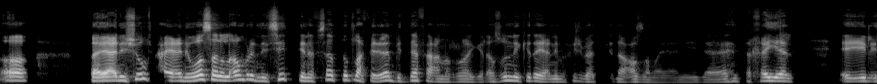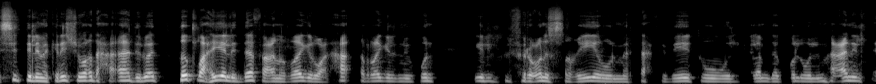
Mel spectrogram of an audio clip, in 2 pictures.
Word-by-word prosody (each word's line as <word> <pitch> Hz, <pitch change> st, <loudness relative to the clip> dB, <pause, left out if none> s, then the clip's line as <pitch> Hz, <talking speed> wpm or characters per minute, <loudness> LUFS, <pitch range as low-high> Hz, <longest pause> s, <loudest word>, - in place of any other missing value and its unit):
آه، 180 Hz, -1 st, +2 dB, 0.6 s
فيعني 185 Hz, 0 st, +7 dB
شوف 245 Hz, +5 st, 0 dB
ح -, -, +1 dB
يعني 170 Hz, -2 st, +2 dB
وصَل 215 Hz, +2 st, +5 dB
الأمر 210 Hz, +4 st, +1 dB
إن 160 Hz, -6 st, -4 dB
سِت 240 Hz, -4 st, -3 dB
نَفْسها 170 Hz, +7 st, -2 dB
بتطلَع 205 Hz, -3 st, -3 dB
في -, -, -8 dB
الإعلان 185 Hz, 0 st, -1 dB
بتدافع 175 Hz, 0 st, -6 dB
عن 130 Hz, -1 st, -10 dB
الراجل، 125 Hz, 0 st, -15 dB
أظن 170 Hz, +7 st, -5 dB
كده 160 Hz, -1 st, -7 dB
يعني 130 Hz, -1 st, -5 dB
ما 125 Hz, -, -17 dB
فيش 160 Hz, -, -20 dB
بعد 130 Hz, -3 st, -12 dB
كده 130 Hz, -3 st, -13 dB
عظمة 110 Hz, -5 st, -15 dB
يعني 105 Hz, +2 st, -27 dB
ده 115 Hz, +5 st, -15 dB
تخيل 160 Hz, -3 st, -1 dB, 0.5 s
ال 145 Hz, +1 st, -2 dB
السِت 200 Hz, +3 st, +4 dB
اللي 165 Hz, -3 st, +6 dB
ما 150 Hz, -, +2 dB
كانتش 180 Hz, +4 st, 0 dB
واخدة 175 Hz, -1 st, +3 dB
حقها 175 Hz, +1 st, +2 dB
دلوقتي 180 Hz, +3 st, -1 dB
تطلَع 210 Hz, 0 st, +8 dB
هي 180 Hz, +5 st, +6 dB
اللي 170 Hz, -5 st, +4 dB
تدافِع 180 Hz, +2 st, +1 dB
عن 140 Hz, 0 st, 0 dB
الراجل، 155 Hz, +2 st, -1 dB
وعن -, -, -3 dB
حق 175 Hz, -, -1 dB
الراجل 155 Hz, 0 st, -4 dB
إنه 140 Hz, 0 st, -11 dB
يكُون 150 Hz, +3 st, -8 dB, 0.4 s
ال 160 Hz, -1 st, -3 dB, 0.2 s
الفرعون 155 Hz, +2 st, -2 dB
الصغير 150 Hz, +2 st, -1 dB
والمرتاح 130 Hz, -2 st, -8 dB
في 130 Hz, -, -19 dB
بيته، 150 Hz, +2 st, -5 dB
والكلام 140 Hz, +1 st, -7 dB
ده 135 Hz, -1 st, -9 dB
كُلّه، 150 Hz, -1 st, -8 dB
والمعاني 145 Hz, +3 st, 0 dB
155 Hz, 190 wpm, -22 LUFS, 135-180 Hz, 0.6 s, تطلَع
